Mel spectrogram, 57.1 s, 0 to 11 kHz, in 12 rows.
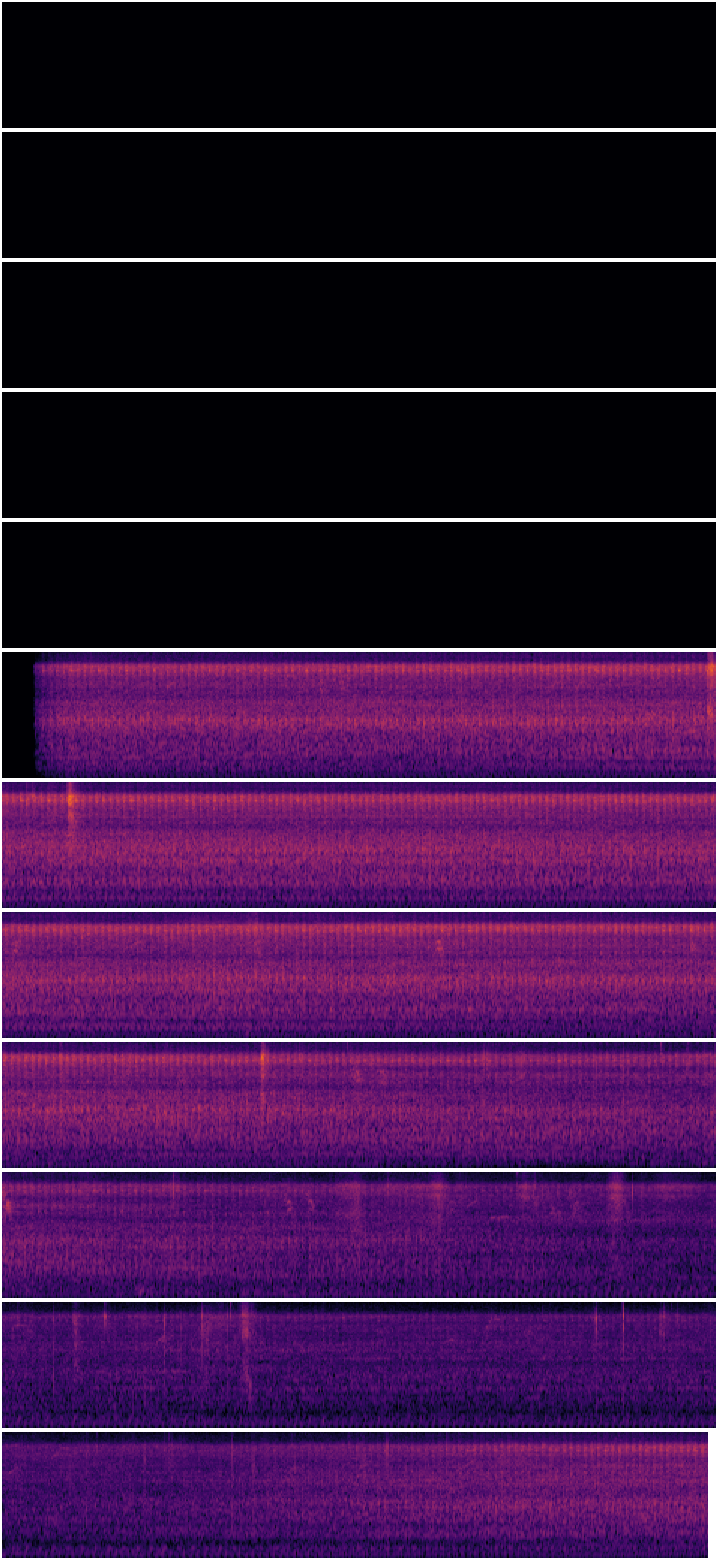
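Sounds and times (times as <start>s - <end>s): vehicle engine running: 24.0s - 57.0s.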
